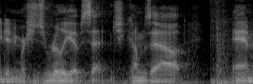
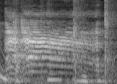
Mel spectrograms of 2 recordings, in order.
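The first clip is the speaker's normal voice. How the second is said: gleeful yelp; 13 semitones higher, 9 dB louder than usual. Pretend. Imagined glee at inheriting army.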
